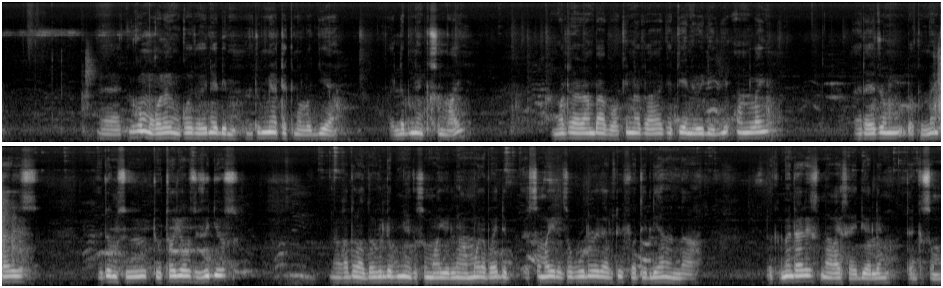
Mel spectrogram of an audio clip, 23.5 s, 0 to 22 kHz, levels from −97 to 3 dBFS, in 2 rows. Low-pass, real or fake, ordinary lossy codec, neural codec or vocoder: none; real; none; none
